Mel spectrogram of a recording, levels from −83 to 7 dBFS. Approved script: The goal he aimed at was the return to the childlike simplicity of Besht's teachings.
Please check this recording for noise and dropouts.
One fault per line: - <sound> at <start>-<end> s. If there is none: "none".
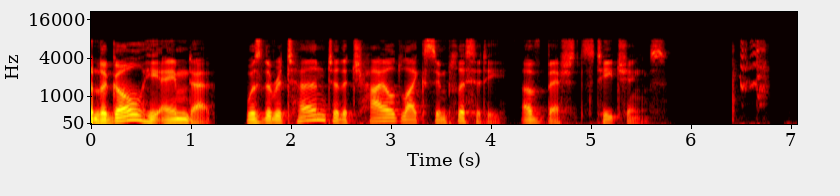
- squeak at 6.4-6.8 s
